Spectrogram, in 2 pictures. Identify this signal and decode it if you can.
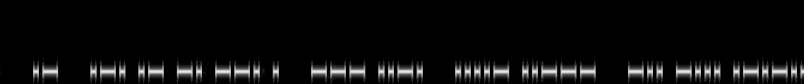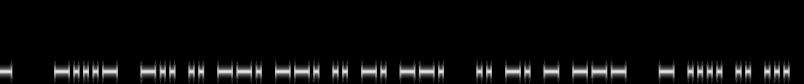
Morse code, heard as a keyed tone, about 25 wpm, 600 Hz. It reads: A RANGE OF 42 DB. <BT> DIGGING INTO THIS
